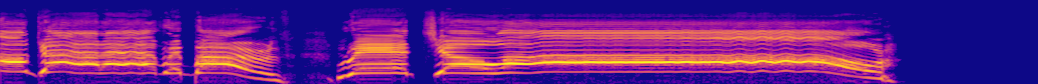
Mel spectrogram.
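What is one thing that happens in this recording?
A young man sings loudly and powerfully into a close microphone, holding long high notes.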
